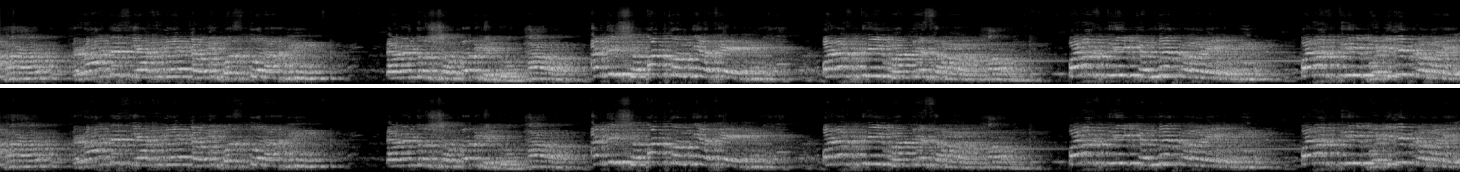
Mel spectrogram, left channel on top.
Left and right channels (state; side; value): quieter; right; 5.4 dB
